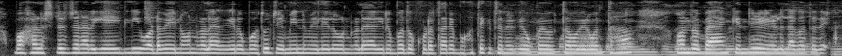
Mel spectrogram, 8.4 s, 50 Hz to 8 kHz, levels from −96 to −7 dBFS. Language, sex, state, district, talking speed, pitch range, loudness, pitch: Kannada, female, Karnataka, Belgaum, 145 wpm, 205-215 Hz, -25 LUFS, 210 Hz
